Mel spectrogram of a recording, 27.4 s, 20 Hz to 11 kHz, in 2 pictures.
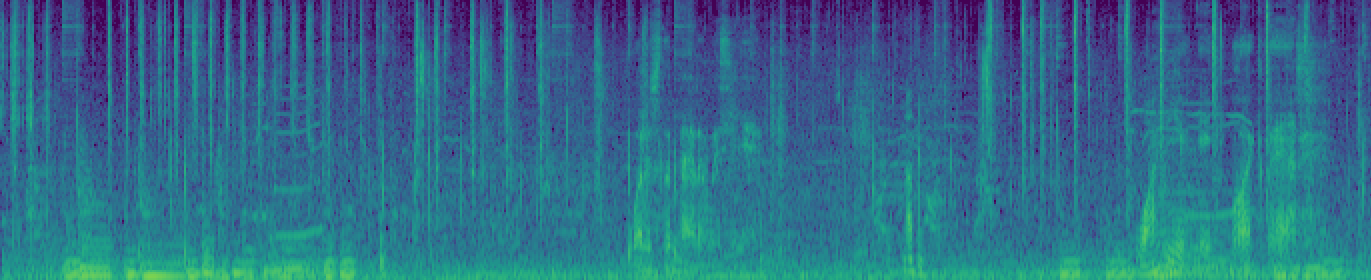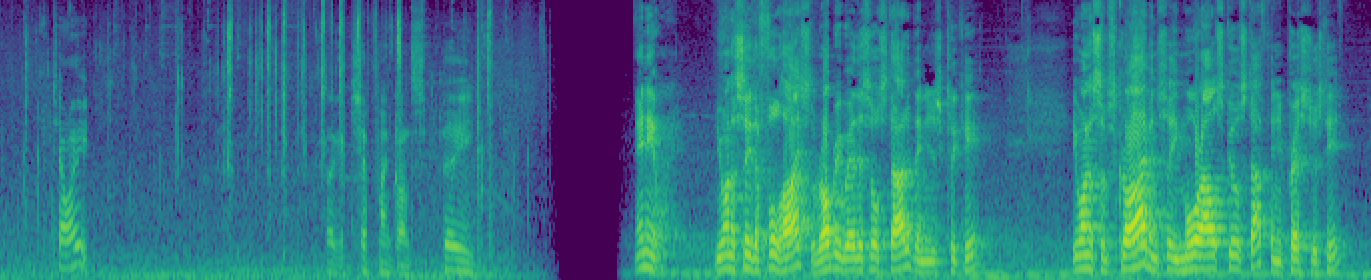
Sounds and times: Speech: 0:06.3 - 0:07.6, 0:11.3 - 0:13.2, 0:24.4 - 0:27.2.

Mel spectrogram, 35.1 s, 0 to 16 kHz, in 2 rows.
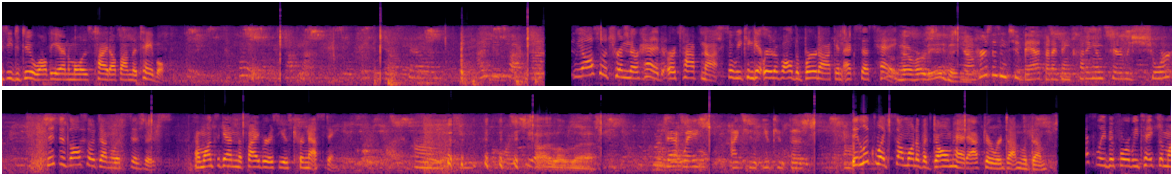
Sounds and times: Speech: 0:12.3 - 0:14.9.

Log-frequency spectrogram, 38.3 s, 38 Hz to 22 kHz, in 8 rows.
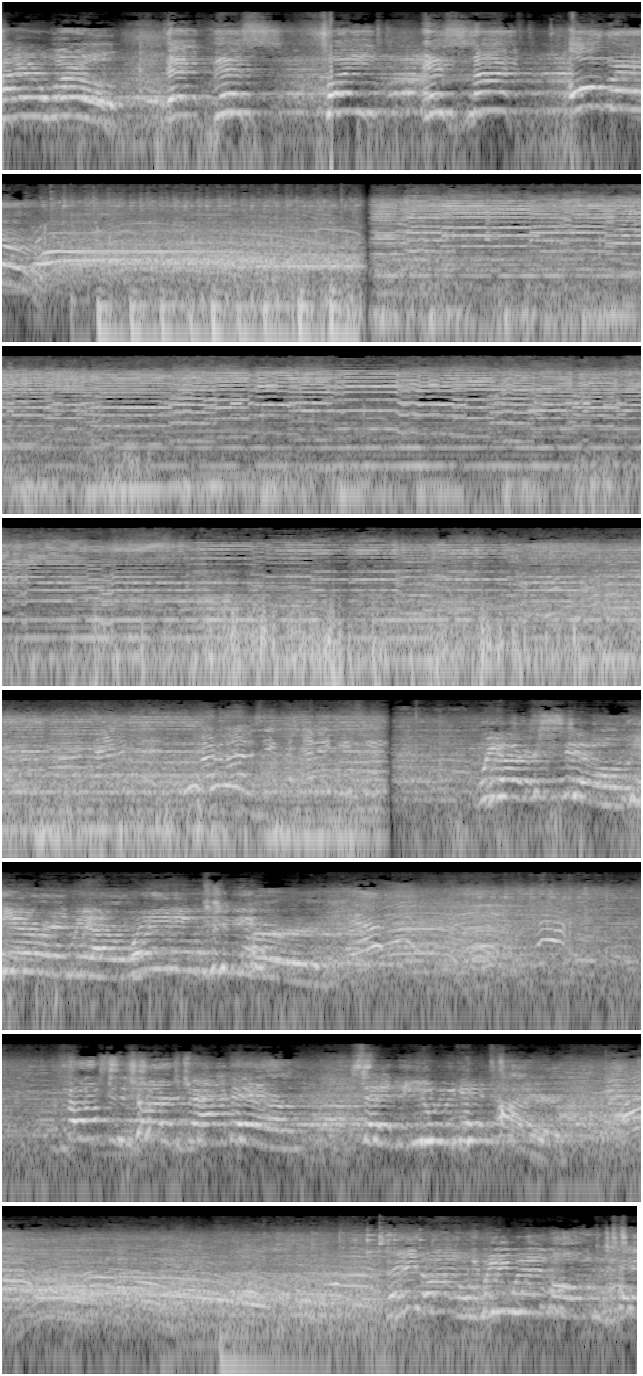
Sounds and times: Crowd: 0:00.0 - 0:38.3
Bagpipes: 0:05.5 - 0:22.1
Wind instrument, woodwind instrument: 0:05.6 - 0:22.7.

